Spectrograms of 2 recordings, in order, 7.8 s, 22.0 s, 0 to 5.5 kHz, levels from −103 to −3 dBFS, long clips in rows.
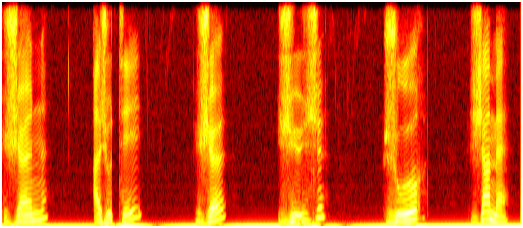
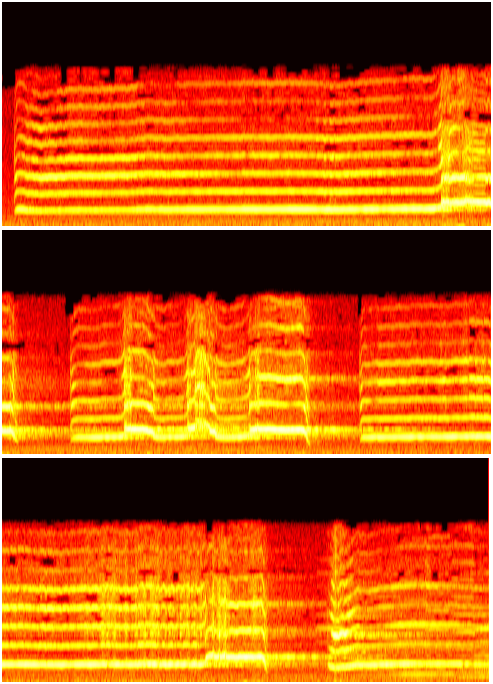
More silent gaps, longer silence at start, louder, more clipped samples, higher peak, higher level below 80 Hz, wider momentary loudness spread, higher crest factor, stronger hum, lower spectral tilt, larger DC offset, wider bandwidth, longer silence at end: neither; second, 0 s vs 0.2 s; about the same, -17 LUFS vs -17 LUFS; neither; first, 0 dBFS vs -4 dBFS; first, -36 dBFS vs -48 dBFS; first, 19 LU vs 12 LU; first, 18 dB vs 12 dB; second, none vs 50 Hz at -50 dBFS; second, -5.5 dB/octave vs -7 dB/octave; first, 7% vs under 0.1%; first, 5.4 kHz vs 4 kHz; about the same, 0 s vs 0 s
